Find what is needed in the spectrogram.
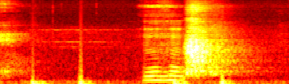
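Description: Low double thumps in a heartbeat rhythm, about one pair a second, from a film soundtrack's sound effect. A brief man's vocal sound comes over it about a second in.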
